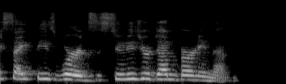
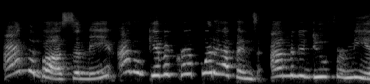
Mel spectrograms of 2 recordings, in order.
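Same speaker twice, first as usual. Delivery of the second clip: defiant self-talk; 9 semitones higher than usual. Shown as a demonstration. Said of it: "And you can go".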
